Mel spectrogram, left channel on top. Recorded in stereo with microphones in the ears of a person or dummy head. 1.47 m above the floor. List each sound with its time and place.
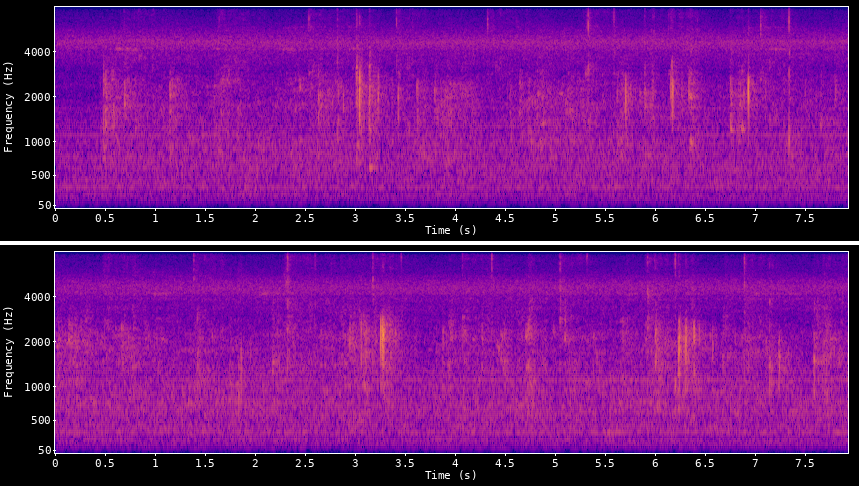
Only background noise.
